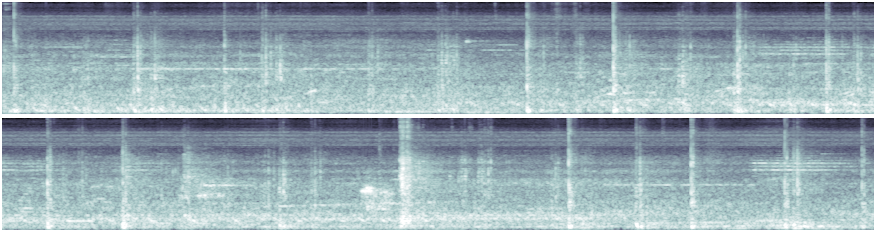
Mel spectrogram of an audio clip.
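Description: A basketball bounces on an outdoor court with sharp thuds.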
